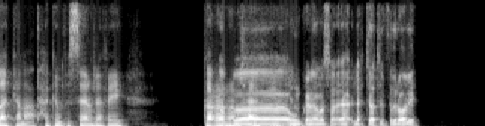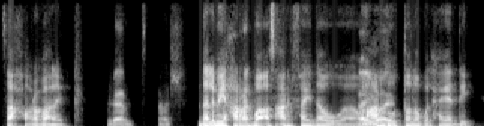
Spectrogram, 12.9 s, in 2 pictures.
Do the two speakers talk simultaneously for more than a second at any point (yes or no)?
yes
